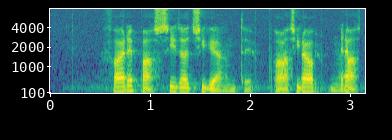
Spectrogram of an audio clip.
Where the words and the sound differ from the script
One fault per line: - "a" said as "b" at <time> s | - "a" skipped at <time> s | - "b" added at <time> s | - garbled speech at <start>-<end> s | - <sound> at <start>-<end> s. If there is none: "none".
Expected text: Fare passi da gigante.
- garbled speech at 2.2-3.1 s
